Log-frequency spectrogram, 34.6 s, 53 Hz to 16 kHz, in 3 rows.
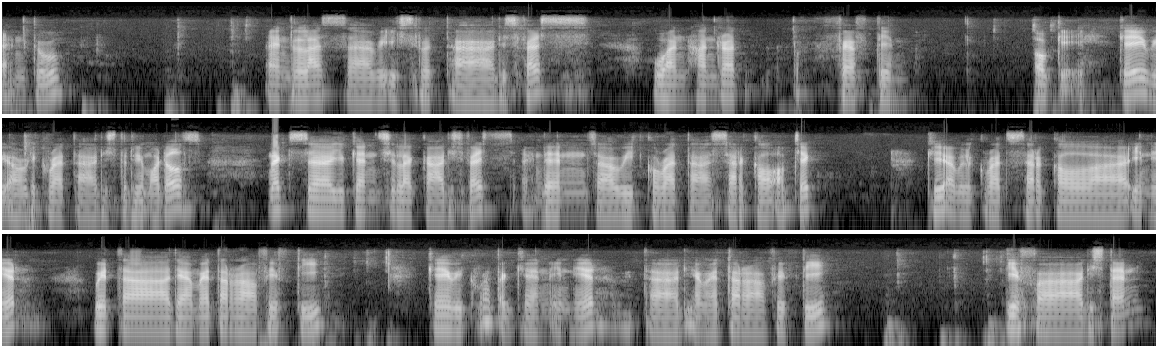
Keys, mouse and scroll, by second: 0.0-1.5 typing, 2.1 Return, 3.7 click, 6.8-8.5 typing, 10.2 Return, 10.9 middle click, 11.8 shift+middle click, 15.9 click, 20.1 middle click, 23.7 click, 25.5-26.0 typing, 26.6 Return, 29.6 click, 31.7-32.8 typing.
